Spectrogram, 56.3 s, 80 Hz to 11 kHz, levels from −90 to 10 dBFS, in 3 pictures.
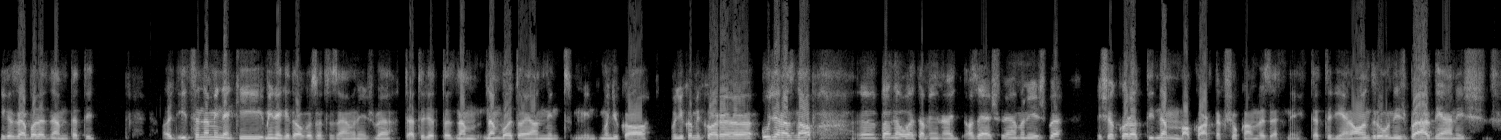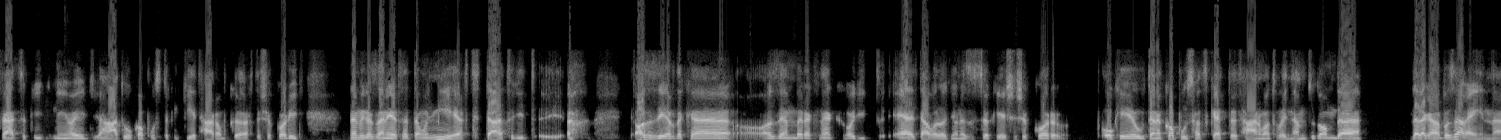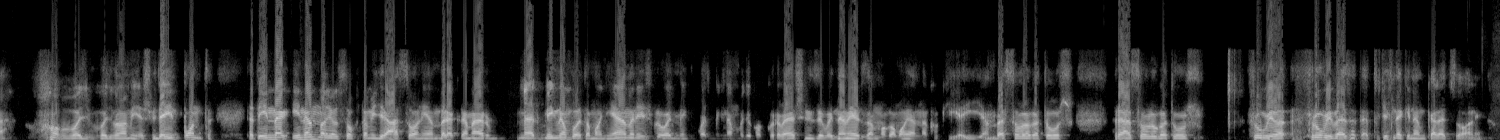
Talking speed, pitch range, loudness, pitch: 160 wpm, 120-140 Hz, -20 LUFS, 130 Hz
